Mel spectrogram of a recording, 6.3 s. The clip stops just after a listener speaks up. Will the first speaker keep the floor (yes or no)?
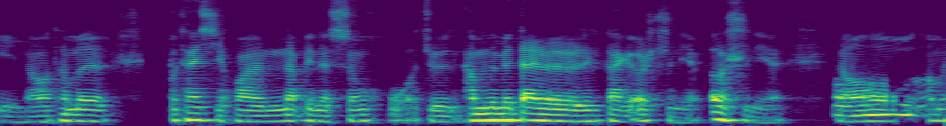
yes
